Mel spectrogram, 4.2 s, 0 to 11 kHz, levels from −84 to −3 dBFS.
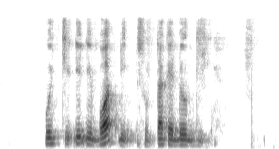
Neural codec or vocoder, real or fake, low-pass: codec, 16 kHz, 4.8 kbps, FACodec; fake; 7.2 kHz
